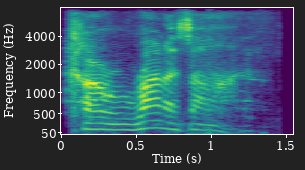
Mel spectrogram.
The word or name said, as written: khoronzon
